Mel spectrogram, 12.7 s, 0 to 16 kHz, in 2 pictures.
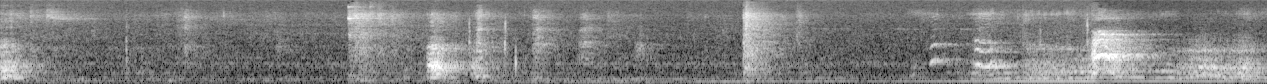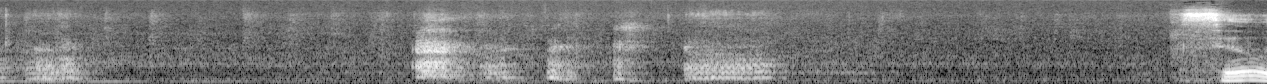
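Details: Young Miniature Schnauzer puppies, aged 4 and 6 weeks, from the Custards & Puddings litters: sharp short yips and small puppy barks scattered through the recording, with a low steady hum midway and some knocking and scraping sounds.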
